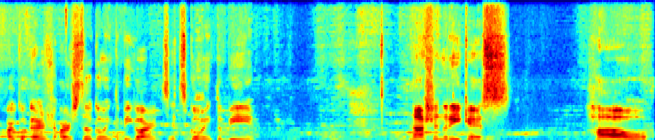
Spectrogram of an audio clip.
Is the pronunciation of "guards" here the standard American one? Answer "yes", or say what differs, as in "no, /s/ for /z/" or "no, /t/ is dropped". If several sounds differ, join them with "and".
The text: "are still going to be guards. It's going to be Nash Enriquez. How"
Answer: no, /s/ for /z/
